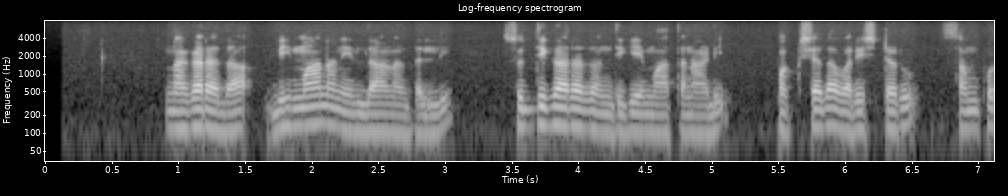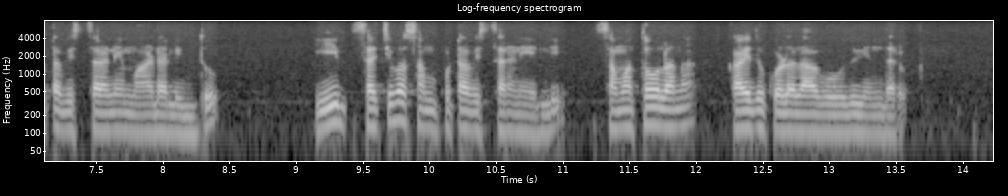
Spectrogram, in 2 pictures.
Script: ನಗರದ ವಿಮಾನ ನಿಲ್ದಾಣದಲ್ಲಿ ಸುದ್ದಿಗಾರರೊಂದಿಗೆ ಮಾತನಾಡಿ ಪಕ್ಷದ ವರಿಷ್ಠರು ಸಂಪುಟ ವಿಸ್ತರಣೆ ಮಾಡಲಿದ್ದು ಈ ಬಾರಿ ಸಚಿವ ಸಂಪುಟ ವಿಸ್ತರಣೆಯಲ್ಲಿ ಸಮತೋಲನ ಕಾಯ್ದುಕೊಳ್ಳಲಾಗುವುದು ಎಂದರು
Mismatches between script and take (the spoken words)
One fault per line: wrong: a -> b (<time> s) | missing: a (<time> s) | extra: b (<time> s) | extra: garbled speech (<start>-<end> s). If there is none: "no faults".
missing: ಬಾರಿ (9.3 s)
